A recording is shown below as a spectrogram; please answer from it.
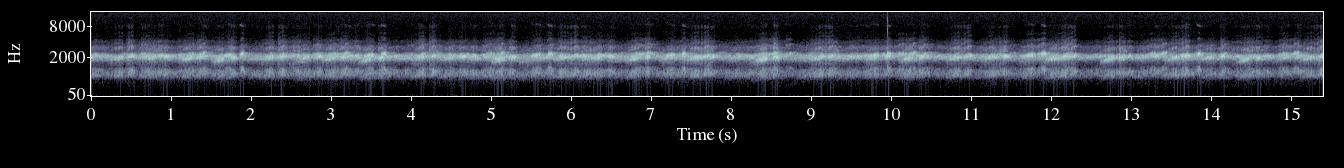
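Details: Spring wetland frogs croaking en masse in a live, unlooped recording; an unbroken chorus of pulsing trills blends two layered pitches into a constant wall of sound, with a brief sharp tick near the middle.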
